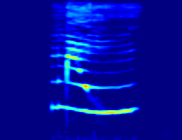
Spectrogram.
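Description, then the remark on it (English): A single drawn-out cat meow, clear, lasting just under a second with a slightly falling pitch, surrounded by silence. “Oh, and I've got three cats. They're very pretty. Meow. Meow.”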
